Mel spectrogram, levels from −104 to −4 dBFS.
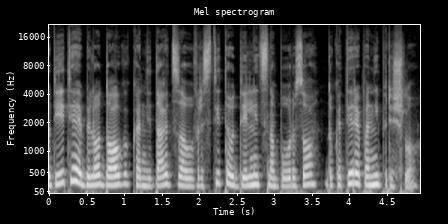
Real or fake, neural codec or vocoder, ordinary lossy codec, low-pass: real; none; none; none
